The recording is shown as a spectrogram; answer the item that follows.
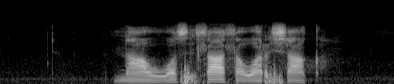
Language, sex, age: Tsonga, male, 19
